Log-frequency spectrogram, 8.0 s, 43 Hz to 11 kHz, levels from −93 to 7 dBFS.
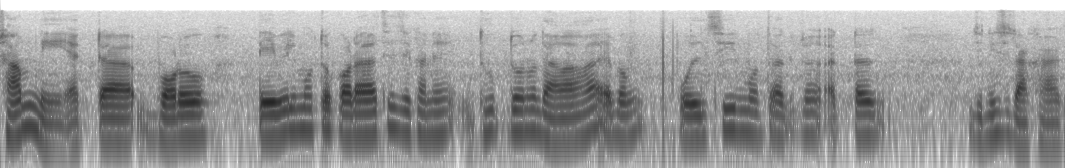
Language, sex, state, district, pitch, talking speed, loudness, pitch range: Bengali, male, West Bengal, Kolkata, 130 Hz, 140 wpm, -21 LUFS, 120-140 Hz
